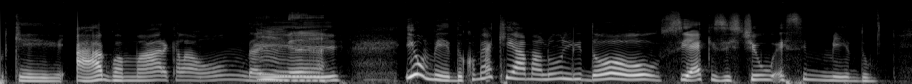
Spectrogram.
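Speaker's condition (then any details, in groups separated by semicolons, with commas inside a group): No condition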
